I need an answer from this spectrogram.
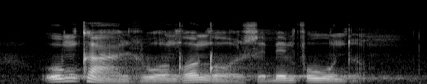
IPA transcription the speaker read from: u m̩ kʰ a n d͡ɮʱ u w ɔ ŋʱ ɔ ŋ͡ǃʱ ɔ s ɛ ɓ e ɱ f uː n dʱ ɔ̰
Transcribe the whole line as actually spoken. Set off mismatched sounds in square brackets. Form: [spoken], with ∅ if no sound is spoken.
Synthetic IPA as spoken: u m̩ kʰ a n d͡ɮʱ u w ɔ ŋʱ ɔ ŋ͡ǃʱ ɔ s ɛ ɓ e ɱ f uː n dʱ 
